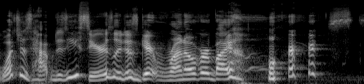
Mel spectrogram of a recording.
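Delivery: talking through laughter. Retelling a reaction to a movie scene, laughing while talking. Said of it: "Sorry that I'm laughing".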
